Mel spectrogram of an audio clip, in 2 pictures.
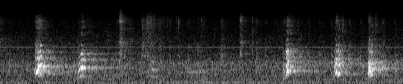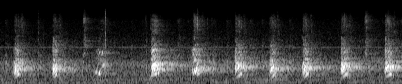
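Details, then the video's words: Cricket, a squirrel dog, treeing two squirrels at once, gives repeated loud barks; a few opening barks, a pause, then a long run of evenly spaced barks, about one and a half per second, over a faint constant hum. "Squirrel Dog Cricket"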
